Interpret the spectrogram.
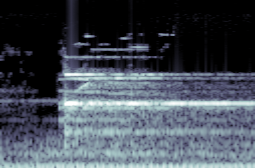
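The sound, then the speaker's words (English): A single bell is struck about halfway through, and its bright, layered tone keeps ringing and sustaining to the end over a low, steady background rumble. “The bell echoes above.”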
